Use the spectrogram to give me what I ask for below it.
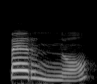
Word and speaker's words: παίρνω: Also, the verb παίρνω is stressed in the second from the end syllable, so it belongs to the first conjugation verbs, while the verb περνώ is stressed in the last syllable.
